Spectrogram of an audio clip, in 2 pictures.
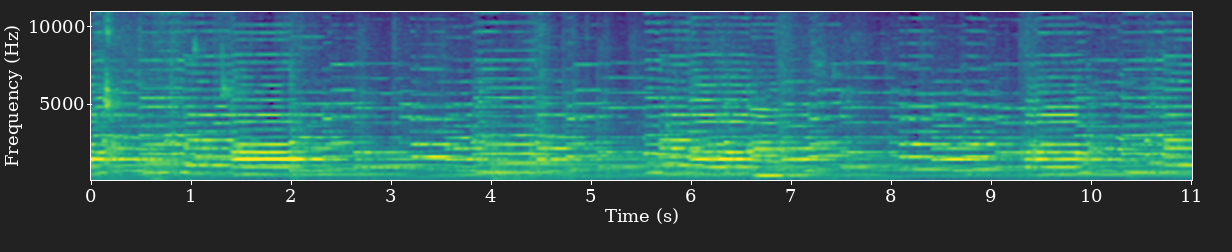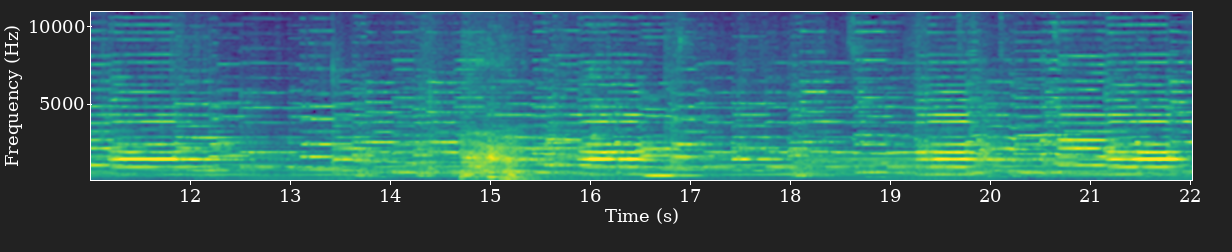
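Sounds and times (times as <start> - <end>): bagpipe drones: 0.0 - 22.0
bagpipe melody: 0.0 - 22.0.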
